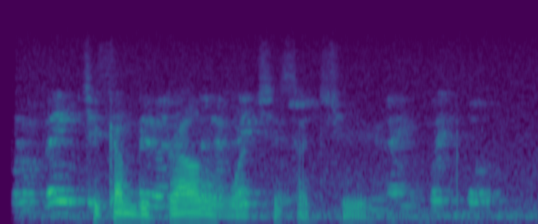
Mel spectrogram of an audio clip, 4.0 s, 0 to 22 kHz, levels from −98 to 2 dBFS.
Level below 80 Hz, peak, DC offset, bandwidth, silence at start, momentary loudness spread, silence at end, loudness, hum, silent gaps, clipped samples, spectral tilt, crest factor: -86 dBFS; -22 dBFS; under 0.1%; 13.5 kHz; 0.1 s; 16 LU; 0 s; -43 LUFS; none; none; under 0.1%; -7.5 dB/octave; 20 dB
